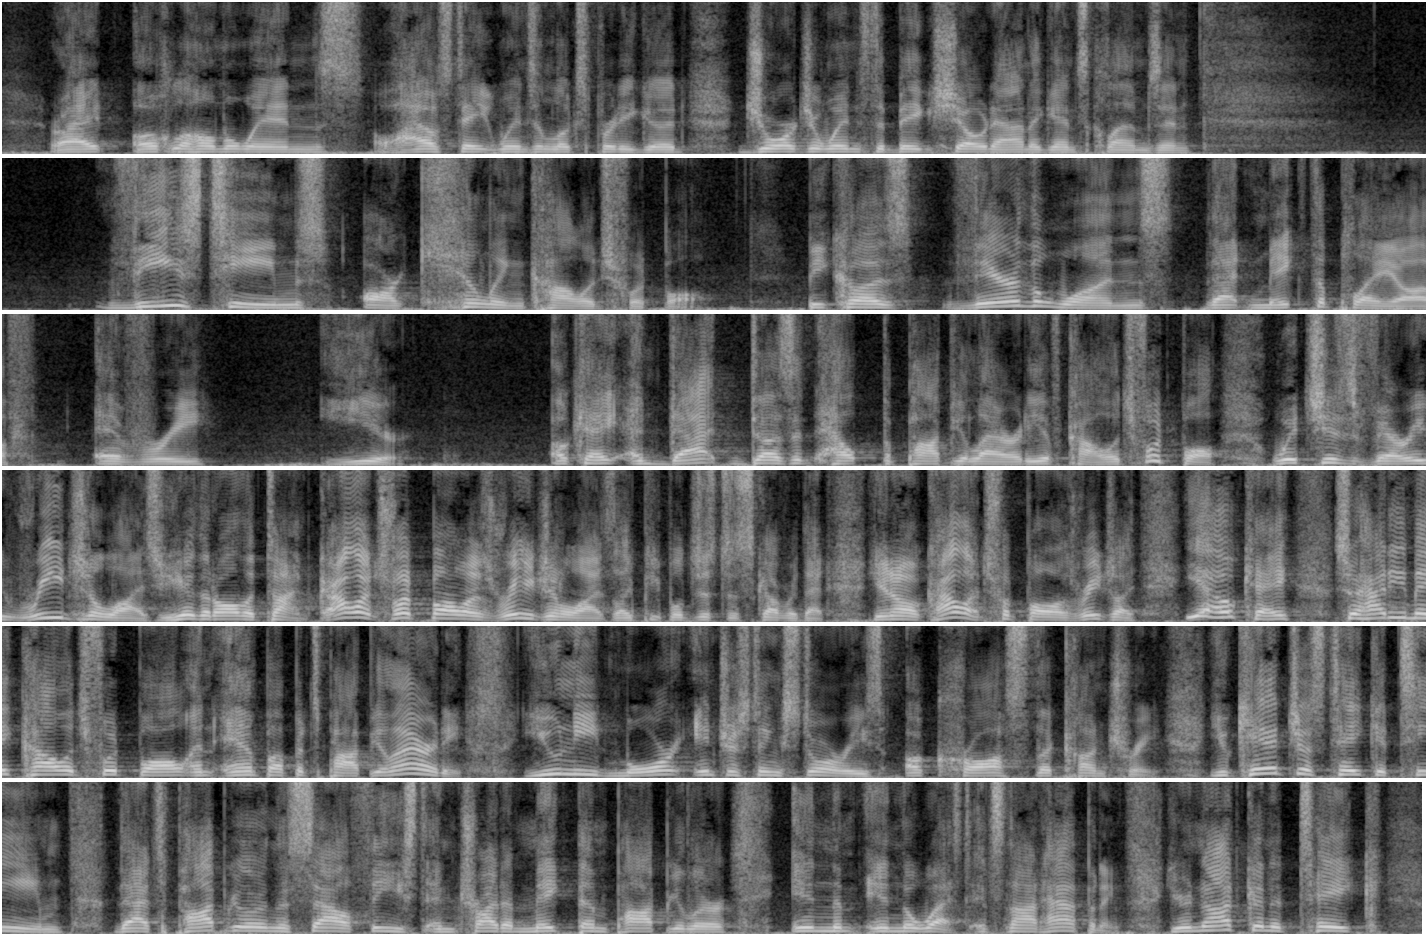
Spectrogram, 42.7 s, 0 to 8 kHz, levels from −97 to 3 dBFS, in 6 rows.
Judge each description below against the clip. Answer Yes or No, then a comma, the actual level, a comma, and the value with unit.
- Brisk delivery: No, average, 170 wpm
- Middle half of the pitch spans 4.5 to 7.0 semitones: Yes, average, 5.3 semitones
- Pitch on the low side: No, medium, 155 Hz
